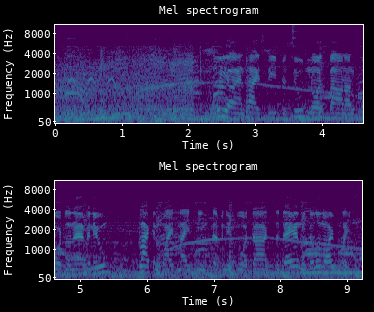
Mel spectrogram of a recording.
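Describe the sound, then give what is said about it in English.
A steady engine drone runs under repeated high, wavering squeals like tires skidding, with chattering voices mixed in throughout a loud, busy car chase scene in a movie. “I love all of the bullshit, stupid car scenes in this movie.”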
